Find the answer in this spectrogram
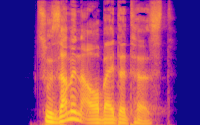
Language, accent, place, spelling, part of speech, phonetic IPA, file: German, Germany, Berlin, zusammenarbeitetest, verb, [t͡suˈzamənˌʔaʁbaɪ̯tətəst], De-zusammenarbeitetest.ogg
- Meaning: inflection of zusammenarbeiten: 1. second-person singular dependent preterite 2. second-person singular dependent subjunctive II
